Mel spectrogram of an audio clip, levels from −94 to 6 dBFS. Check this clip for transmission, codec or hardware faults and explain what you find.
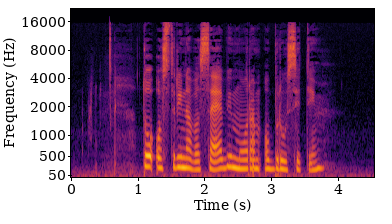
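There's one real fault: a short dropout in the speech from about 2.71 to 2.74 s.

That's lost LE Audio frames. Roughly 22.5 ms of the Bluetooth LE Audio stream went missing, which fits three LC3 frames of 7.5 ms each. The LC3 decoder covers the gap by replaying the last good spectrum with randomised signs. The loss is short, so it doesn't get far into fading out. You hear a brief noisy smear where the tonal detail of the speech turns briefly hissy before clean audio resumes. The light lossy compression is at most faintly audible.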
